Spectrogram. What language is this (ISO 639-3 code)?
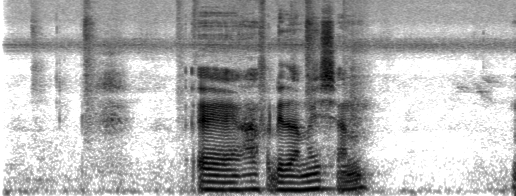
som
